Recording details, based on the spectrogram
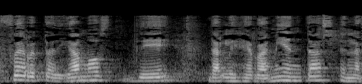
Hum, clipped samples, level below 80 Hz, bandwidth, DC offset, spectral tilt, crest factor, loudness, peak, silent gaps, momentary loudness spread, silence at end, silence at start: none; under 0.1%; -70 dBFS; 11 kHz; under 0.1%; -4 dB/octave; 20 dB; -22 LUFS; -2 dBFS; none; 7 LU; 0 s; 0 s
